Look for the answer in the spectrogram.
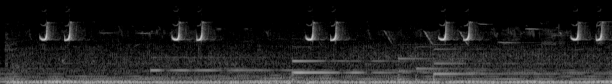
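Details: Rain quail in the NCR, India, during the wet monsoon season, calling from a wet mound to attract a mate: sharp, high, metallic double notes, 'whit-whit', repeated about every 1.3 seconds, over soft background music.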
